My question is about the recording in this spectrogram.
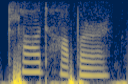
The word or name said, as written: clodhopper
